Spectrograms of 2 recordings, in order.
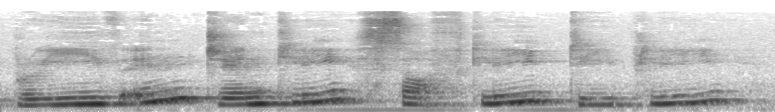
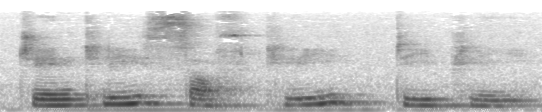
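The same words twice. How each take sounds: First: Said in the usual way. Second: Each word softer until barely there; fading to a hush. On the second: Shown as a demonstration. Coach easing a student into calm, fading to a hush. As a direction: let the voice fade away softly.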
